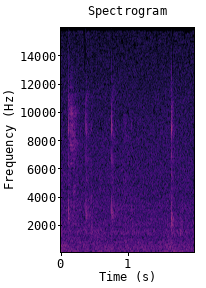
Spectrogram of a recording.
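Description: About four faint, sharp clicks at uneven intervals over quiet room tone.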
